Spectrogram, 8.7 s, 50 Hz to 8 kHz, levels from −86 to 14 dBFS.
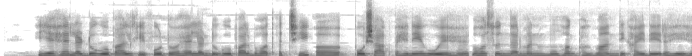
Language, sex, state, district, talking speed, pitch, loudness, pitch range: Hindi, female, Uttar Pradesh, Etah, 175 wpm, 215 Hz, -28 LUFS, 205-225 Hz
